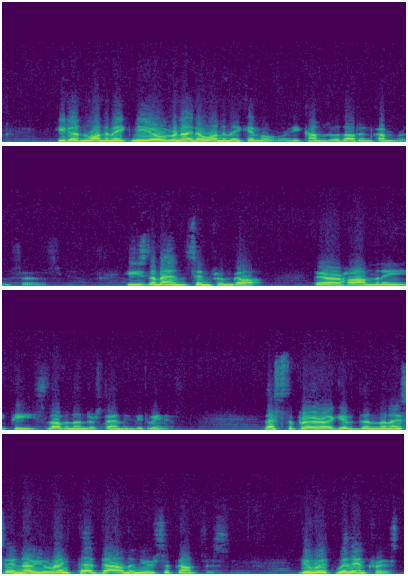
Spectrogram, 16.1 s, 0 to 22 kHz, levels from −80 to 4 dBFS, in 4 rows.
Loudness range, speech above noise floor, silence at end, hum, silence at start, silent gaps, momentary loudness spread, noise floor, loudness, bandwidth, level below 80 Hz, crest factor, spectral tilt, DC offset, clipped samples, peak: 5 LU; 38 dB; 0.1 s; none; 0.55 s; none; 10 LU; -51 dBFS; -14 LUFS; 11 kHz; -46 dBFS; 12 dB; -8.5 dB/octave; under 0.1%; under 0.1%; -2 dBFS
